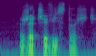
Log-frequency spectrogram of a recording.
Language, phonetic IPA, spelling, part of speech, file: Polish, [ˌʒɛt͡ʃɨˈvʲistɔɕt͡ɕ], rzeczywistość, noun, Pl-rzeczywistość.ogg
